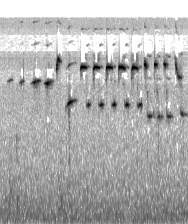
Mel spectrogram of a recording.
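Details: Canary song of quick, bright, high chirps in an accelerating, evenly paced series, stepping between pitches, with a few sweeping notes near the end.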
